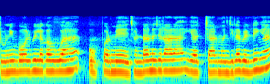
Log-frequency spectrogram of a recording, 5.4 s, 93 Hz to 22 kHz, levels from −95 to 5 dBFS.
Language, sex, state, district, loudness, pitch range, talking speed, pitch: Hindi, female, Bihar, Vaishali, -15 LUFS, 205-225 Hz, 200 wpm, 215 Hz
